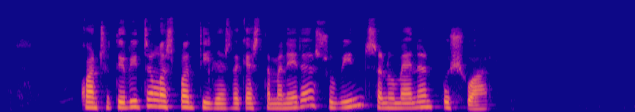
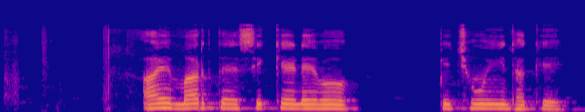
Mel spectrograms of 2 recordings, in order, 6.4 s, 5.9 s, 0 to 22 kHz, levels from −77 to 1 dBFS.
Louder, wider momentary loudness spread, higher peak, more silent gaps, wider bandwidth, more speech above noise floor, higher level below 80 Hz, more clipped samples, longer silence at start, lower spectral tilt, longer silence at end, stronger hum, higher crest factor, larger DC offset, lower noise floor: about the same, -27 LUFS vs -25 LUFS; second, 5 LU vs 11 LU; first, -4 dBFS vs -8 dBFS; neither; first, 11.5 kHz vs 9.4 kHz; about the same, 51 dB vs 53 dB; second, -76 dBFS vs -64 dBFS; neither; second, 0.8 s vs 1.05 s; about the same, -5.5 dB/octave vs -5.5 dB/octave; first, 1.5 s vs 0.2 s; neither; about the same, 22 dB vs 18 dB; neither; about the same, -77 dBFS vs -77 dBFS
